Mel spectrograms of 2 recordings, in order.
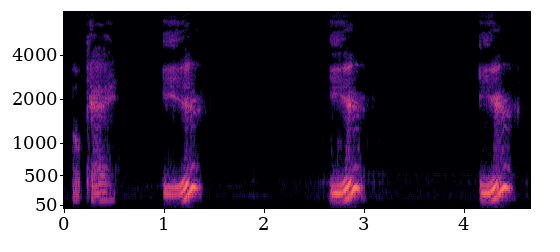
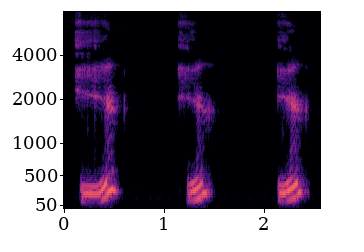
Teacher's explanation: Tone 2 is less dramatic because it starts in the middle and just goes to the top.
